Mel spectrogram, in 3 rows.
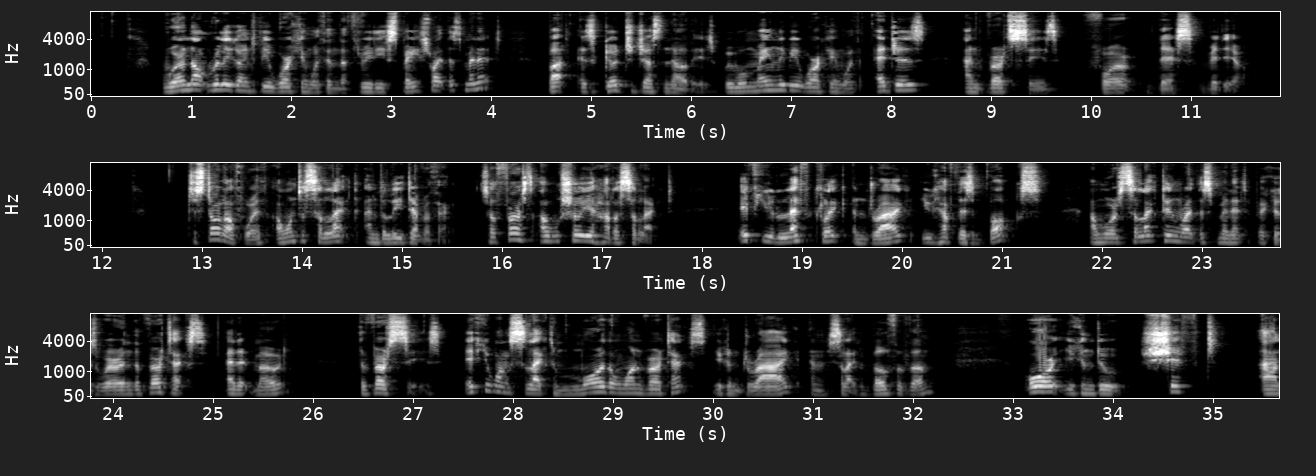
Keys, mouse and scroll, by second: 35.5 shift+click.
